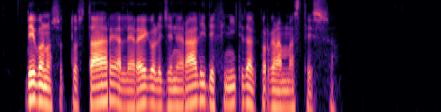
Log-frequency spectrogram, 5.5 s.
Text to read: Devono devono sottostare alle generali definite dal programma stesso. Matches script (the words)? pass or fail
fail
